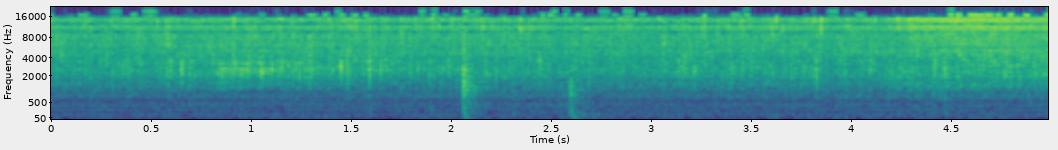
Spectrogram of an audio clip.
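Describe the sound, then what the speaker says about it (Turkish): Pepper paste and lamb sauté on a hot griddle stone outdoors in a garden, a steady close sizzle with a couple of sharp scraping stirs partway through. "Bunu üstü altını kavuracağım."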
